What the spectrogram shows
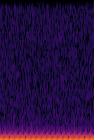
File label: light hum; ambience; svencoop; azuresheep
